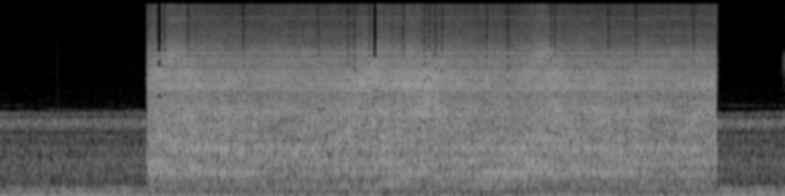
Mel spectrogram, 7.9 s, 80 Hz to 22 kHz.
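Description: F-16 jet engine in the Falcon 4 Allied Force flight game, a constant loud roaring rush that swells into a broader, brighter blast for several seconds and then drops back, with no speech.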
